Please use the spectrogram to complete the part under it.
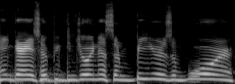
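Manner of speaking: very high, squeezed cartoon frog voice. Closing the podcast episode as a joke: Kermit voice. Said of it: "I'll do it like Kermit".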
